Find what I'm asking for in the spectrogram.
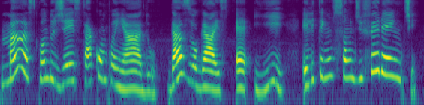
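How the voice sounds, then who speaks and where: A woman's voice: sits high, sing-song. A woman teacher explaining a lesson patiently, checking in with her class and stretching out example words. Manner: slow, explanatory, checks in with "certo?" and "ok?".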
